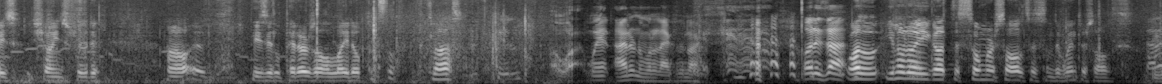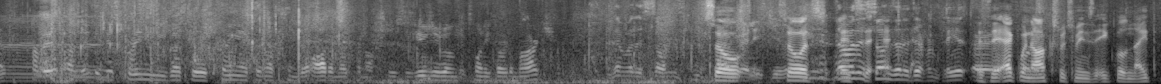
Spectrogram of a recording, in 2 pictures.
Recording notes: firstly on the phone and then in person for a hike up Wee Binnian in the Mournes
